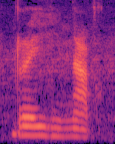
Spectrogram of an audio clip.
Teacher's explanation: Por ejemplo, cuando digo reinado, primero estoy pronunciando la e, que es una vocal abierta, seguida de la i, que es vocal cerrada, reinado, como decrece. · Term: diptongos decrecientes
